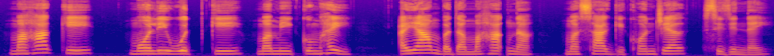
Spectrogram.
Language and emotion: Manipuri, neutral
